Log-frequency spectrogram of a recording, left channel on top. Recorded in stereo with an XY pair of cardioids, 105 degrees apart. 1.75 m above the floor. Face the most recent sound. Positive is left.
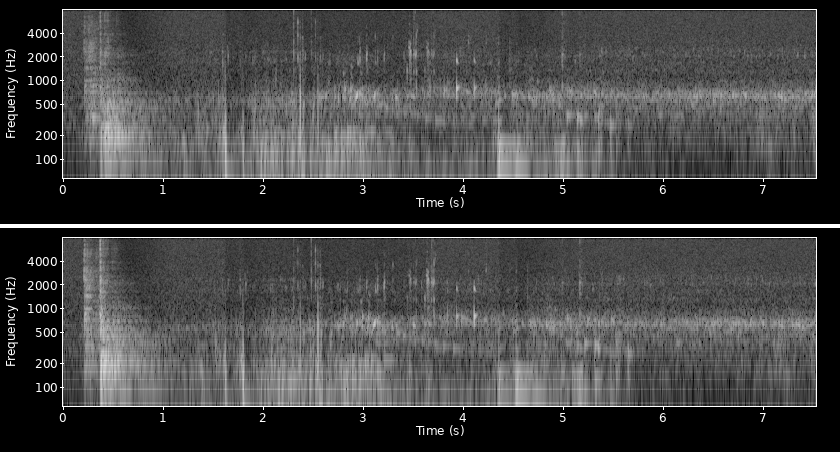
turn(degrees=-60)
